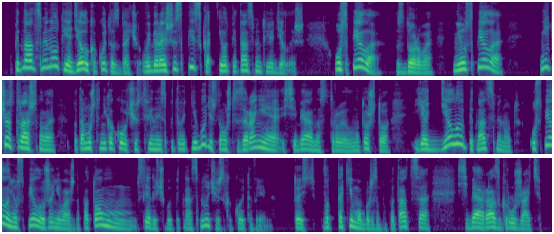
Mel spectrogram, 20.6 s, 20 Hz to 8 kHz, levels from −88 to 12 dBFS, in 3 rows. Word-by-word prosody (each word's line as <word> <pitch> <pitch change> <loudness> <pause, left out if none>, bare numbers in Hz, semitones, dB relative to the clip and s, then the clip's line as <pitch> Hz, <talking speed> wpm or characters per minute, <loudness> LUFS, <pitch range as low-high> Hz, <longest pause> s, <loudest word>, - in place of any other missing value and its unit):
15 250 +2 +3
минут 295 0 0
я 180 -4 +7
делаю 205 +4 +8
какую-то 195 -9 -2
задачу. 120 -1 -9
Выбираешь 180 +7 +4
из 220 - +2
списка, 285 +6 -1
и - - +3
вот 170 - +1
15 180 +2 -2
минут 155 -3 -6
ее 140 -1 -3
делаешь. 130 - -8 0.3
Успела- 220 - +4 0.2
здорово. 125 -2 +3 0.2
Не 195 +4 +6
успела- 220 - +2 0.5
ниче 275 +2 +2
страшного, 175 -9 +2 0.2
потому 180 +2 0
что 180 - -6
никакого 180 -2 +1
чувства 165 +1 -5
вины 155 -1 -1
испытывать 160 +1 -7
не 190 - +3
будешь, 300 +10 -1
потому 155 -1 -2
что - - -11
ты 130 - -9
заранее 155 -3 +1
себя 155 +1 -1
настроил 130 -3 -5
на 125 - -7
то, 180 - 0
что: 125 -6 -3 0.3
"Я 165 -2 +2
делаю 275 - +3
15 170 +2 -1
минут". 120 -7 -10
Успела, 250 +7 +1
не 180 - +3
успела- 200 +5 +1
уже 155 +2 -1
неважно. 120 -5 -4
Потом 145 - -1
следующие 150 -6 -3
будут 125 0 -9
15 130 +3 -10
минут 200 0 -1
через 130 -4 -8
какое-то 130 -5 -9
время. - - -18 0.2
То 140 - +2
есть 130 - -5
вот 155 0 -5
таким 165 -1 +1
образом 120 -4 -4
попытаться 140 +4 -3 0.3
себя 145 +2 +2
разгружать. 140 -6 0
160 Hz, 185 wpm, -23 LUFS, 135-195 Hz, 0.5 s, делаю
